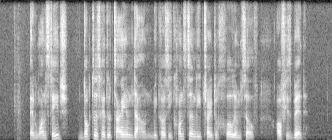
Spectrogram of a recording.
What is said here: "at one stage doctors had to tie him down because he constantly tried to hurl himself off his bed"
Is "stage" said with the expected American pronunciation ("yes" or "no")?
yes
